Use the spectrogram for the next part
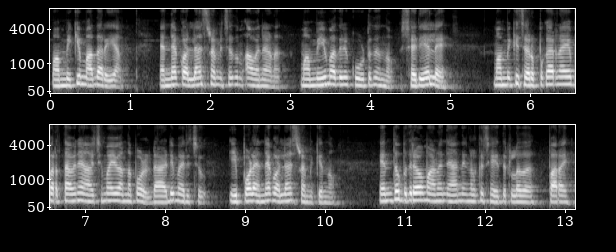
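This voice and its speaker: A woman's voice: mid-range voice, fairly even intonation, fairly quick, lightly acted. A defiant young heiress, accusing and demanding answers, read by a woman narrator. Her voice stays close to the reader's own as she presses her questions.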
